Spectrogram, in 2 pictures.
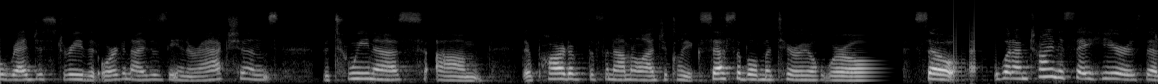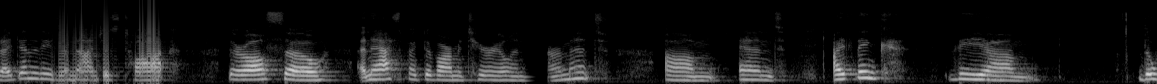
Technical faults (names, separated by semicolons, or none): long network dropout; robotic sound from repeated short buffers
